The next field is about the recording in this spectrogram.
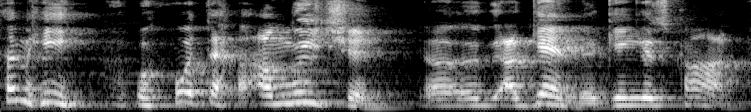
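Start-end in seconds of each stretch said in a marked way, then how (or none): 0.0-1.9 high, laughing shrug of a reply. Retold or imitated. Joking with the interviewer, laughing off the question. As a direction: laugh it off, playful and easy.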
